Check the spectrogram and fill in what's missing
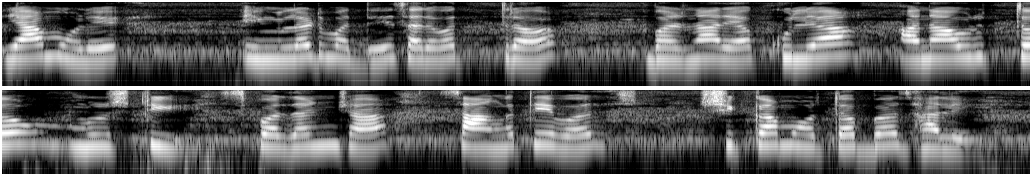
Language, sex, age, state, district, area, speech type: Marathi, female, 18-30, Maharashtra, Mumbai Suburban, urban, read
